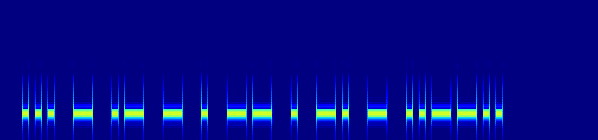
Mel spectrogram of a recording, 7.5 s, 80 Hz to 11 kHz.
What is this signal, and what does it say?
Morse code, heard as a keyed tone, about 15 wpm, 700 Hz. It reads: STATEMENT?
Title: Sentences from Top 1200 Words 15wpm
